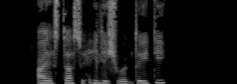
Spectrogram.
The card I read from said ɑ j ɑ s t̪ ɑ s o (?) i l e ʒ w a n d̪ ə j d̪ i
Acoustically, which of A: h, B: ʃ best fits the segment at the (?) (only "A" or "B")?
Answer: A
